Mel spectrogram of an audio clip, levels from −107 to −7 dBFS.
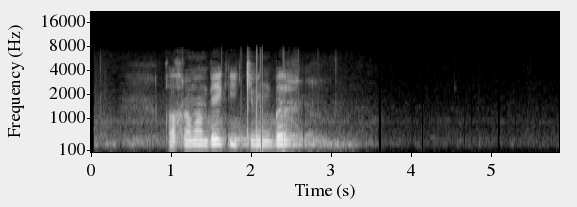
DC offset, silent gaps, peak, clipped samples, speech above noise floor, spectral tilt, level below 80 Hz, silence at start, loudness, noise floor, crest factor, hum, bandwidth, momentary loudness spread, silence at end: under 0.1%; none; -6 dBFS; under 0.1%; 56 dB; -7 dB/octave; -62 dBFS; 0.95 s; -22 LUFS; -77 dBFS; 22 dB; none; 6.8 kHz; 21 LU; 2.95 s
